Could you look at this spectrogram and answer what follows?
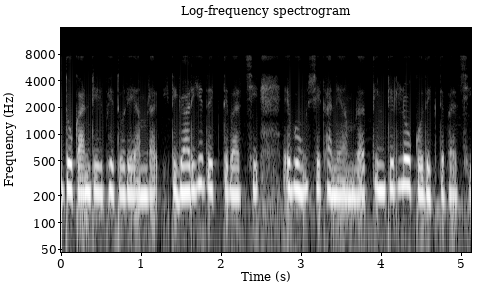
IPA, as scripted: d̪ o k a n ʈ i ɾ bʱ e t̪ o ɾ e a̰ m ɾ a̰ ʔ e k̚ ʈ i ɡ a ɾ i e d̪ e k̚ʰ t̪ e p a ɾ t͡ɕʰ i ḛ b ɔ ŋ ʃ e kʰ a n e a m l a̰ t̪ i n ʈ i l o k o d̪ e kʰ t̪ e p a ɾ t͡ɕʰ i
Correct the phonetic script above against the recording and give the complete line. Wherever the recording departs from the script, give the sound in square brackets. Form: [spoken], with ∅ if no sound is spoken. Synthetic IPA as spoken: d̪ o k a n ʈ i ɾ bʱ e t̪ o ɾ e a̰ m ɾ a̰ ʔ e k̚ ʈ i ɡ a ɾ i e d̪ e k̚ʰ t̪ e p a ɾ t͡ɕʰ i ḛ b [o] ŋ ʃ e kʰ a n e a m [ɾ] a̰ t̪ i n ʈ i l o k o d̪ e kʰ t̪ e p a ɾ t͡ɕʰ i

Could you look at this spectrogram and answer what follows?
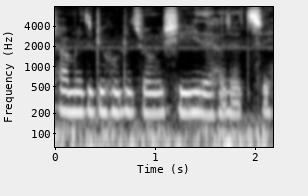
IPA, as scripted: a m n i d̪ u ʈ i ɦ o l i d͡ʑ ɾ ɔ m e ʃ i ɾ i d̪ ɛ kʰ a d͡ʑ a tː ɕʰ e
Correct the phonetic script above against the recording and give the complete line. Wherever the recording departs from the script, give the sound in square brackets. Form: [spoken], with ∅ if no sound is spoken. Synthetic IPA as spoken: a m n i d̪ u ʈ i ɦ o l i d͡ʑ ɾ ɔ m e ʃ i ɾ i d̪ ɛ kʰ a d͡ʑ a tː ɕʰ e

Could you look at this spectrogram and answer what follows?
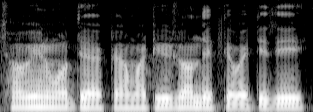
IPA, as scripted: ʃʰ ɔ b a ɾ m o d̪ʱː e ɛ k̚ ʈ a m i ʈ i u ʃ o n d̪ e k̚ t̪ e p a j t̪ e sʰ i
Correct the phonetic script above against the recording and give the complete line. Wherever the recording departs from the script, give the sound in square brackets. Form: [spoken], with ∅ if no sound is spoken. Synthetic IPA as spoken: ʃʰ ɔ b [i] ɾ m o d̪ʱː e ɛ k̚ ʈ a m [a] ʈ i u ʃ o n d̪ e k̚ t̪ e p a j t̪ e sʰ i

